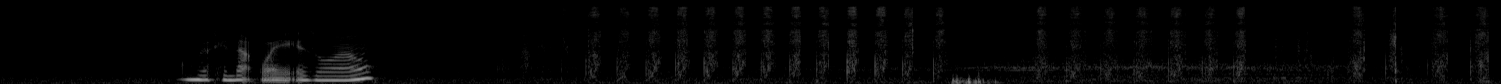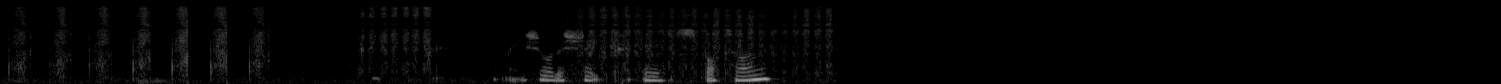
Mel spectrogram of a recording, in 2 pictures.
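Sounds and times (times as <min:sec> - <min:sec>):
nail file rasping: 0:05.2 - 0:09.5, 0:10.3 - 0:17.8, 0:18.6 - 0:19.4, 0:20.8 - 0:23.4.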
